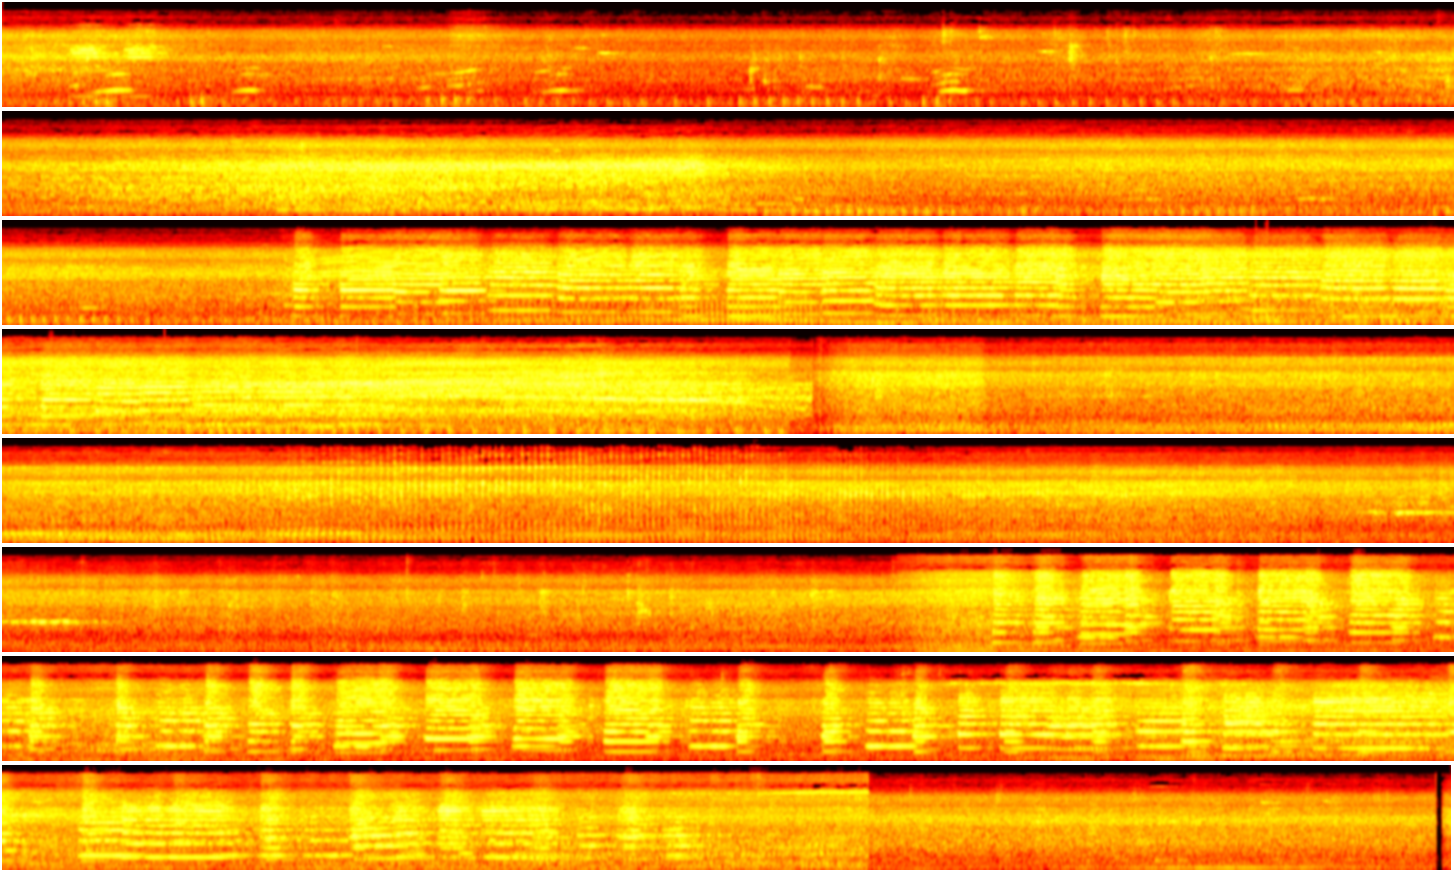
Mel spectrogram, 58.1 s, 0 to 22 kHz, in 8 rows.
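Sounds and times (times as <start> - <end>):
bus engine: 0.0 - 58.0
road traffic: 0.0 - 58.0
musical bus air horn: 0.3 - 1.0, 15.9 - 25.9, 41.0 - 55.2.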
